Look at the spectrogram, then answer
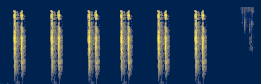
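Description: A computer keyboard is tapped six times at an even, unhurried pace, each key press a crisp, close click followed by short silence.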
